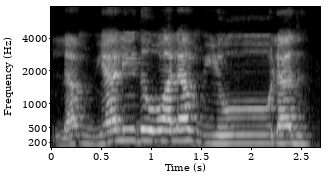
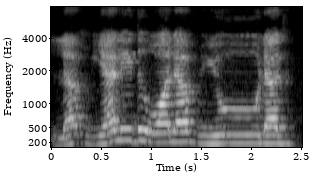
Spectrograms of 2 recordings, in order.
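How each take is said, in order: Both takes have the same delivery.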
